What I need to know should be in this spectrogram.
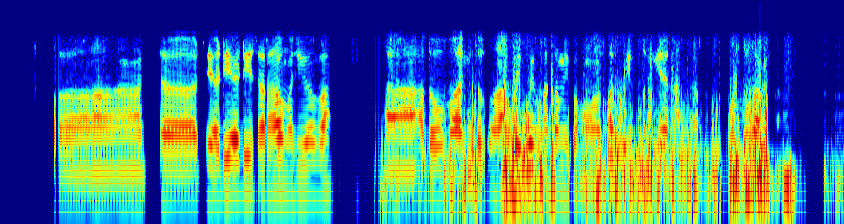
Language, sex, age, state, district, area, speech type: Santali, male, 30-45, Jharkhand, East Singhbhum, rural, conversation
